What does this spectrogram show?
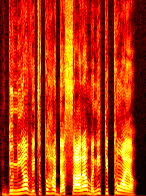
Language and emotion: Punjabi, angry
